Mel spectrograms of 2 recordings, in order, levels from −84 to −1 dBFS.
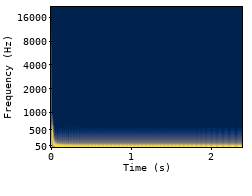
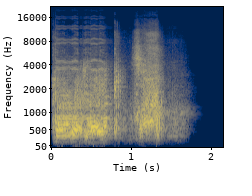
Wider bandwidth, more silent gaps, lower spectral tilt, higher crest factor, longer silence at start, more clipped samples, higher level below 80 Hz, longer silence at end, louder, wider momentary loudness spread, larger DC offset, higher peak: second, 0.6 kHz vs 16.5 kHz; neither; first, -18 dB/octave vs -1.5 dB/octave; second, 4 dB vs 14 dB; about the same, 0 s vs 0 s; neither; first, -14 dBFS vs -68 dBFS; second, 0 s vs 0.45 s; second, -26 LUFS vs -14 LUFS; about the same, 12 LU vs 14 LU; neither; second, -4 dBFS vs 0 dBFS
